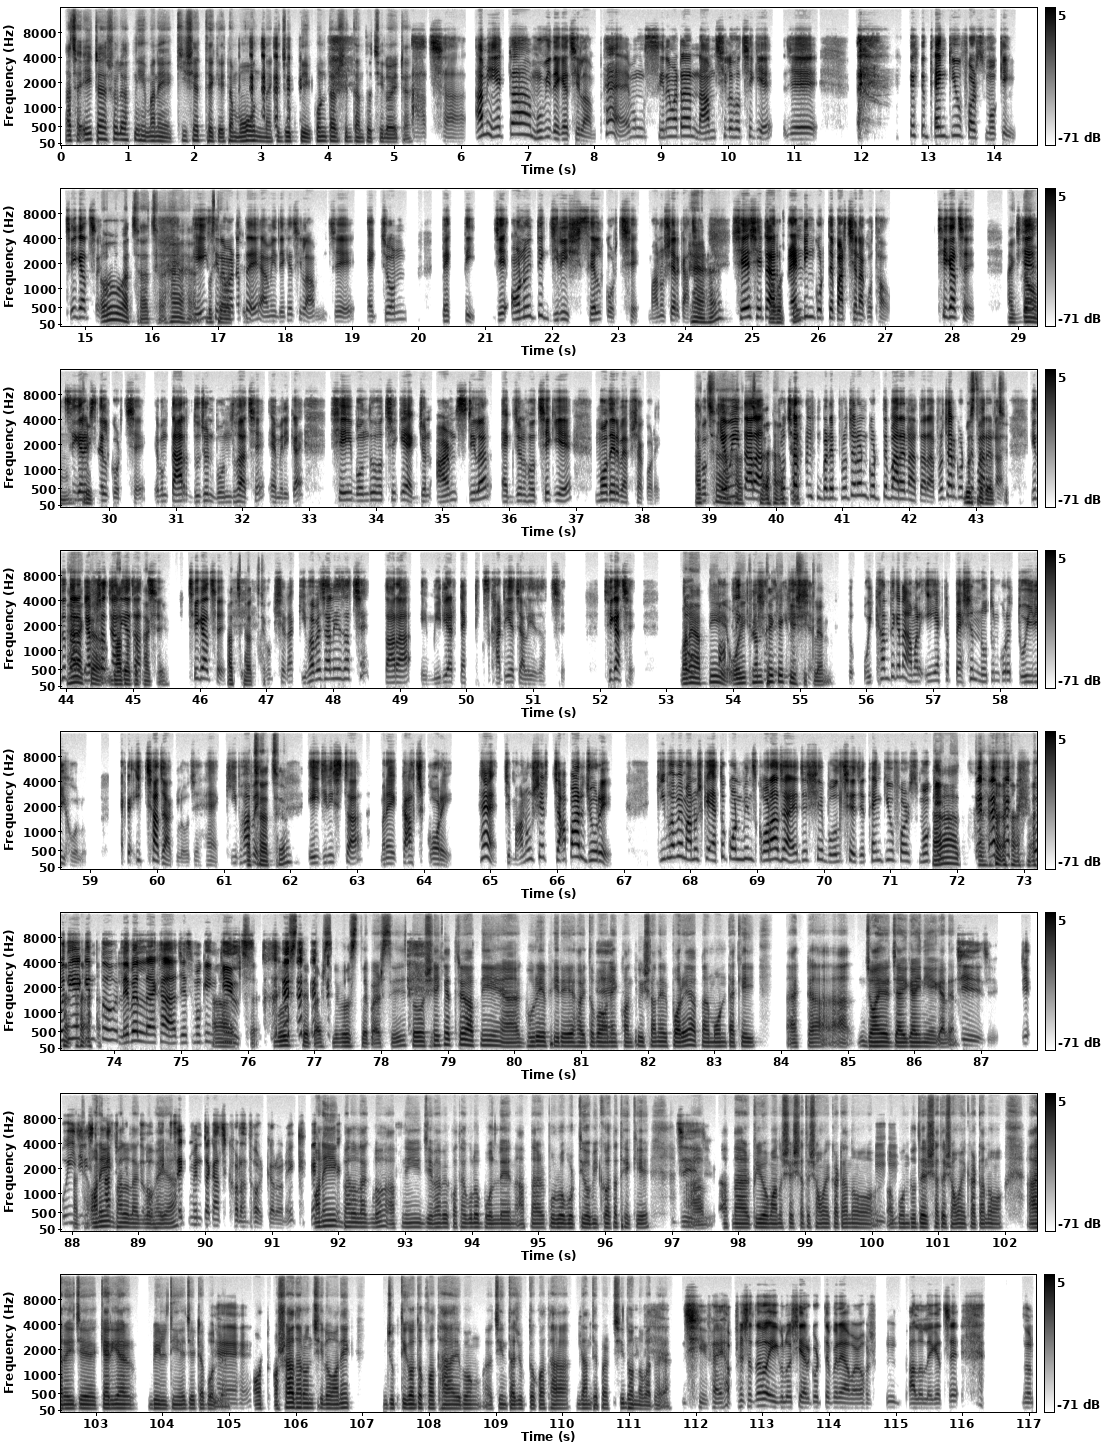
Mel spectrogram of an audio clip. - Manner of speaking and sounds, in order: giggle; laughing while speaking: "Thank You for Smoking"; laughing while speaking: "আচ্ছা"; in English: "ট্যাকটিক্স"; drawn out: "আচ্ছা"; laugh; giggle; giggle; tapping; laughing while speaking: "কাজ করা দরকার অনেক"; chuckle; chuckle; laughing while speaking: "জি ভাই আপনার সাথেও"; laughing while speaking: "অসং ভালো লেগেছে"
- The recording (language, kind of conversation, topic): Bengali, podcast, মন নাকি যুক্তি—কোনটা মেনে চলেন বেশি?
